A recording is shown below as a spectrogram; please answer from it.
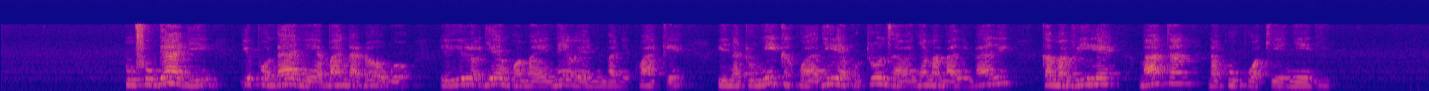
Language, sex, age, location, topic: Swahili, female, 25-35, Dar es Salaam, agriculture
